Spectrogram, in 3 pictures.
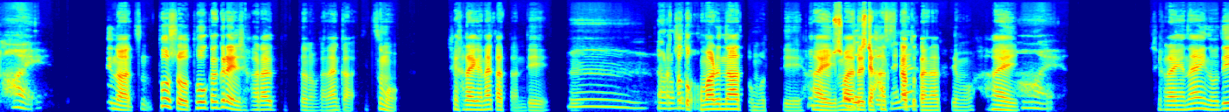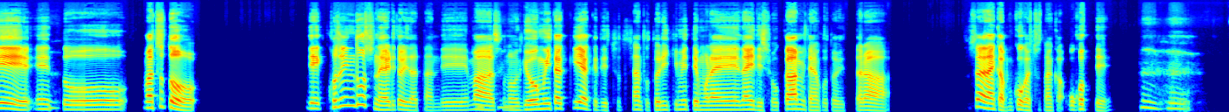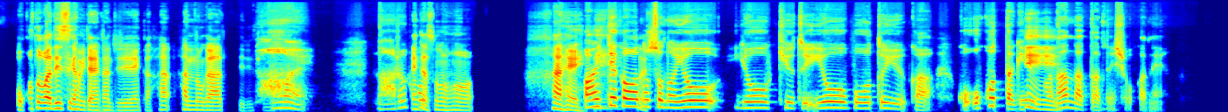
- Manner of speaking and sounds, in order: laughing while speaking: "はい"
- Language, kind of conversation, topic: Japanese, advice, 初めての顧客クレーム対応で動揺している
